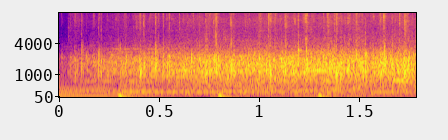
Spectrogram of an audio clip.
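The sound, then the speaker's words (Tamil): Students applaud a classmate: a continuous patter of clapping with a few heavier claps standing out, steady and fairly loud through the short stretch. “அனைவரும் அபிராமிக்காக நல்லதொரு கரகோஷத்தை”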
